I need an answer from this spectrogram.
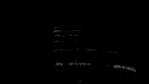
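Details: Young kitten from a litter born June 21 to a rescued stray mother, indoors on an evening dated 9-14: one clear, drawn-out meow, its pitch sliding gently downward over about a second, followed by a brief faint squeak.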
